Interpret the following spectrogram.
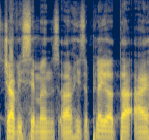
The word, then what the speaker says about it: Xavi Simons: how to say his name some people say Simon some people say Seymour but it's Javi Simmons he's a player that I have um known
